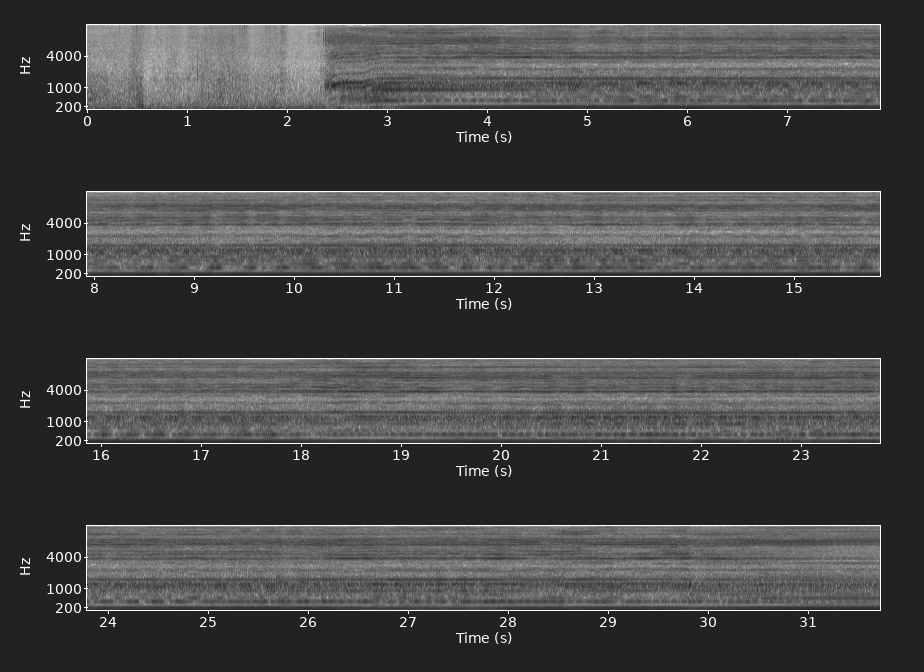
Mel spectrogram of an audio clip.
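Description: Handheld percussion massage gun switched on about two and a half seconds in, its motor rising briefly in pitch and then running at a steady, loud hum while pressed against the neck and shoulder.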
